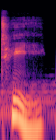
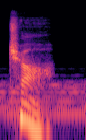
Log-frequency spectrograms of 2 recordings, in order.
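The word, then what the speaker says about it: 茶: Both come from Chinese but from different dialects and different trade routes.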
